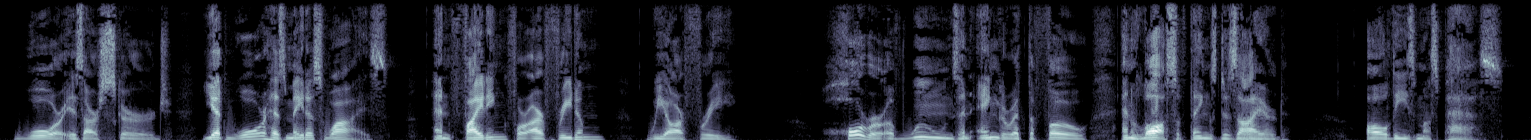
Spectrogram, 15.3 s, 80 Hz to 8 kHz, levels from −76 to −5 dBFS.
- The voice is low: Yes, low, 105 Hz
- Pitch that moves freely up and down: No, average, 3.9 semitones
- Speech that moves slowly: Yes, slow, 125 wpm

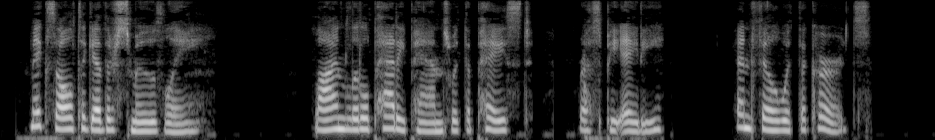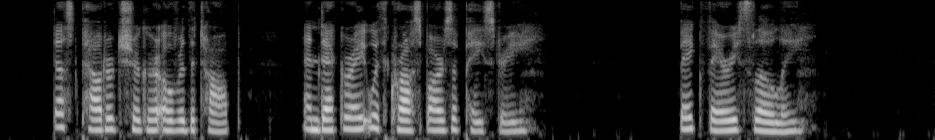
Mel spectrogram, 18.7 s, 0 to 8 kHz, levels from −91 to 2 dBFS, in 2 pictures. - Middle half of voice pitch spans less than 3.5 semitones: Yes, narrow, 2.6 semitones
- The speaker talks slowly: Yes, slow, 105 wpm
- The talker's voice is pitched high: Yes, high, 220 Hz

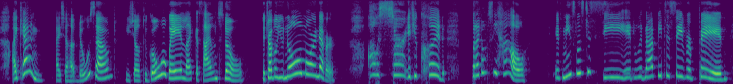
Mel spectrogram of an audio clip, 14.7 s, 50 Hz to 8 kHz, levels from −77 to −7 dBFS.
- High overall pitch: Yes, very high, 290 Hz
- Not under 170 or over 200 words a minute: Yes, average, 185 wpm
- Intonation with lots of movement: Yes, wide, 8.1 semitones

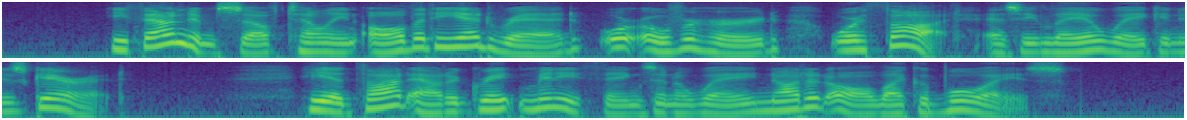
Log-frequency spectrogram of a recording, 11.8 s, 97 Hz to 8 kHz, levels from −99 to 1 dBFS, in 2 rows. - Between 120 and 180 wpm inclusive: No, average, 190 wpm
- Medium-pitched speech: Yes, medium, 165 Hz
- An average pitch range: No, wide, 5.8 semitones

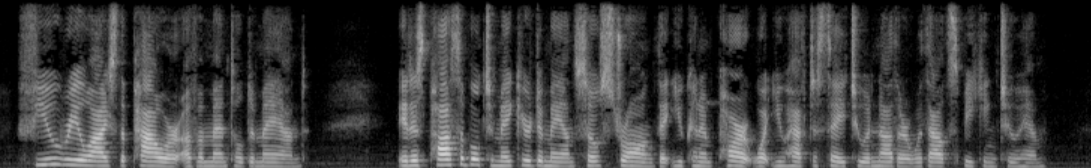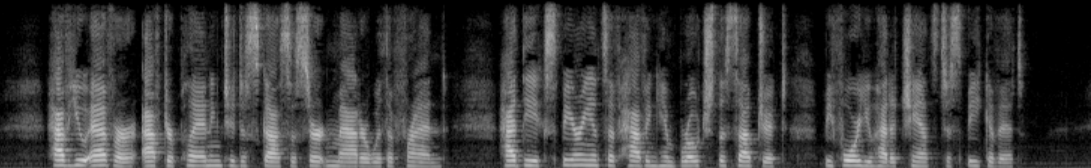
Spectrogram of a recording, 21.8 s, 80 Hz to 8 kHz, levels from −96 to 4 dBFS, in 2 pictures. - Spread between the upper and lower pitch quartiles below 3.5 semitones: Yes, narrow, 2.5 semitones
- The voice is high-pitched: Yes, high, 205 Hz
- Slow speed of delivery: No, average, 175 wpm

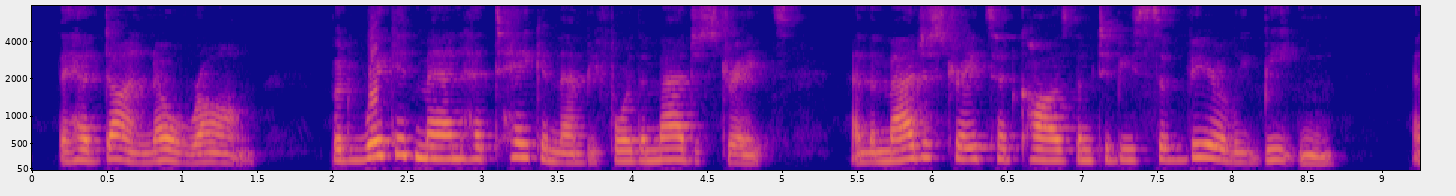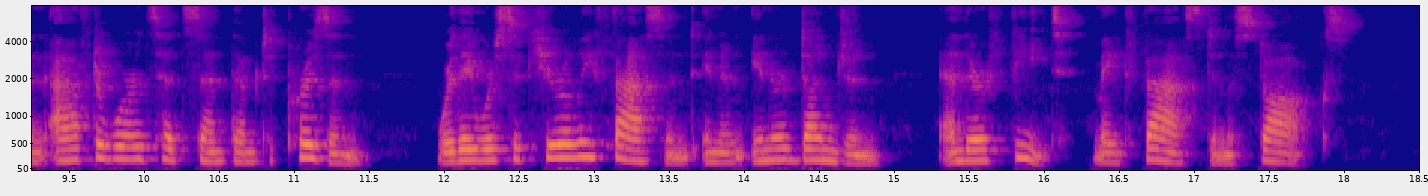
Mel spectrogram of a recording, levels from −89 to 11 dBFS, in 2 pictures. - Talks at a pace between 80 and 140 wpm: No, average, 155 wpm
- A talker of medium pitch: No, high, 200 Hz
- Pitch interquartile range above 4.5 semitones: No, average, 2.7 semitones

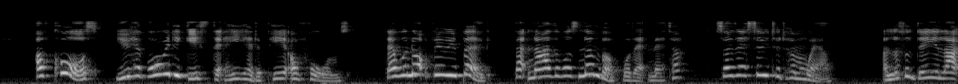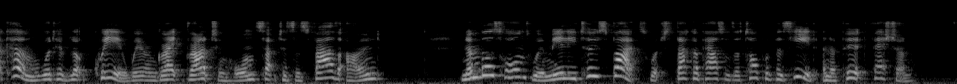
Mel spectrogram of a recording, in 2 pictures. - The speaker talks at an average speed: No, fast, 215 wpm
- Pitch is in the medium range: No, very high, 270 Hz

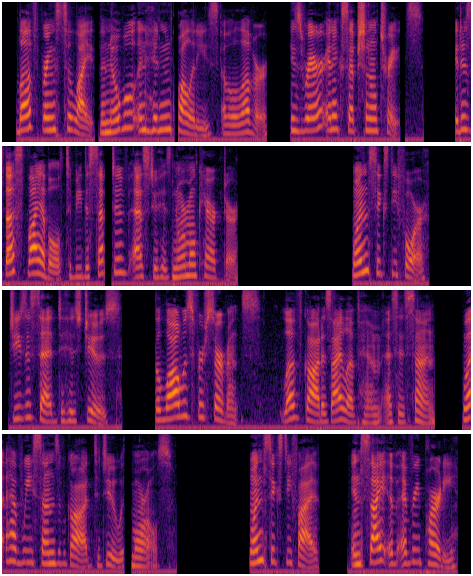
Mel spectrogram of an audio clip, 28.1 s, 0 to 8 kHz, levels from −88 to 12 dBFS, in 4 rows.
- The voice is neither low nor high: No, high, 235 Hz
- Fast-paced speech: No, average, 140 wpm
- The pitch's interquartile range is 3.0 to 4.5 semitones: No, wide, 5.5 semitones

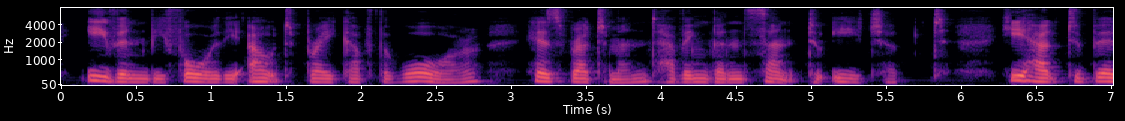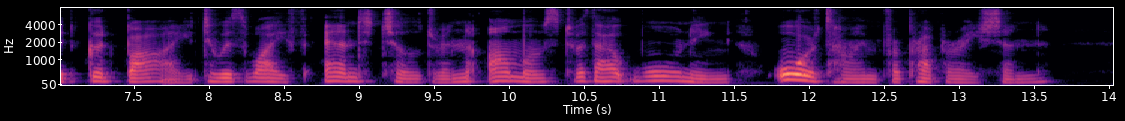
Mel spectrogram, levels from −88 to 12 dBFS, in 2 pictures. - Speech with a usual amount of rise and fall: Yes, average, 3.5 semitones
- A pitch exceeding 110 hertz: Yes, medium, 140 Hz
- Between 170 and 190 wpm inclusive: No, slow, 135 wpm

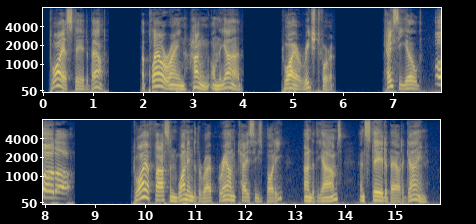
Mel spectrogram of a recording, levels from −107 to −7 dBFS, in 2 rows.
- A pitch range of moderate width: No, wide, 6.2 semitones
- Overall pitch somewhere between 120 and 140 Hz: Yes, low, 135 Hz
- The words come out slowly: Yes, slow, 130 wpm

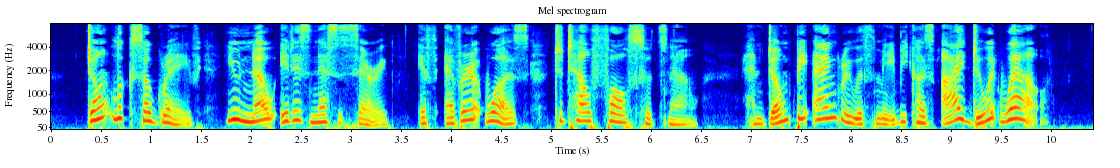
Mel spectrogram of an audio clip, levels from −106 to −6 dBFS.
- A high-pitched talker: Yes, high, 210 Hz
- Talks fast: No, average, 160 wpm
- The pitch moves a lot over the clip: Yes, wide, 8.0 semitones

